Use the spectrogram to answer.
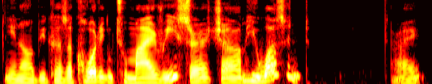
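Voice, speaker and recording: A young man with a hoarse, raspy voice that crackles into fry. He rambles in a laid-back, profane way, heavy on the fillers, and the sound is dry and close with no room around it. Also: medium pitch, lively intonation, measured pace, no echo. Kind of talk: casual rambling monologue.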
